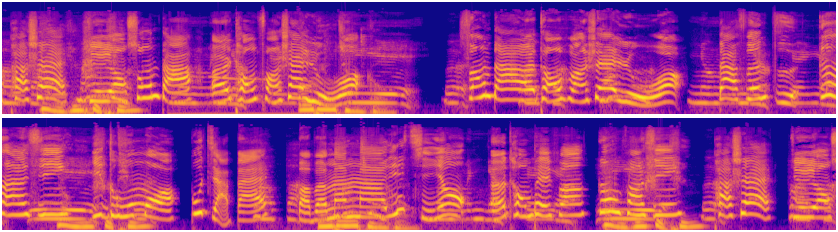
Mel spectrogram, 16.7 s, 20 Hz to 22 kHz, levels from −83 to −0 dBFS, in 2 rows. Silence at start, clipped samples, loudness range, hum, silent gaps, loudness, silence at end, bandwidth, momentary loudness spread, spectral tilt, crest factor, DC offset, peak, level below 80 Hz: 0 s; under 0.1%; 1 LU; none; none; -10 LUFS; 0 s; 18.5 kHz; 6 LU; -3 dB/octave; 10 dB; under 0.1%; 0 dBFS; -36 dBFS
